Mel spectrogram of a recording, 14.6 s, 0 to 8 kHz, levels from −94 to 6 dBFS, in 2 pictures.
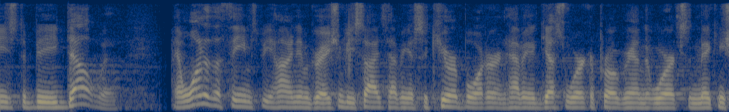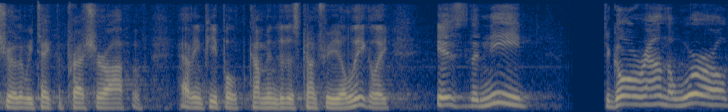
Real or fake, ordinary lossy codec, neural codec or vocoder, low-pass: real; AAC, 32 kbps; none; 7.2 kHz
